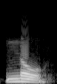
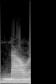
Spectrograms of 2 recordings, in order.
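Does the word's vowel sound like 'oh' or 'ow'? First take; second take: oh; ow. First: The vowel sounds like 'oh' in go. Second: The vowel sounds like 'ow' in cow. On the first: The speaker calls it right. "इसको नो पढ़ा जाता है" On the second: The speaker calls it wrong. "नाउ नहीं, कई लोग नाउ पढ़ देते हैं, जो कि नहीं करना है ऐसा"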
